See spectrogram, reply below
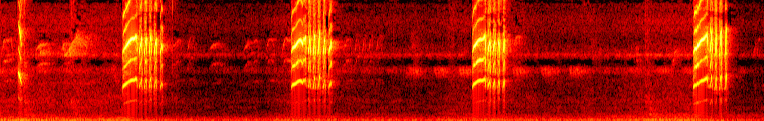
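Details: White-eye singing in the ngecir style joined with ngalas, used to train and stir other white-eyes: four loud, sharp high chirp bursts with ringing overtones, spaced about every two seconds, over a faint low rumble.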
